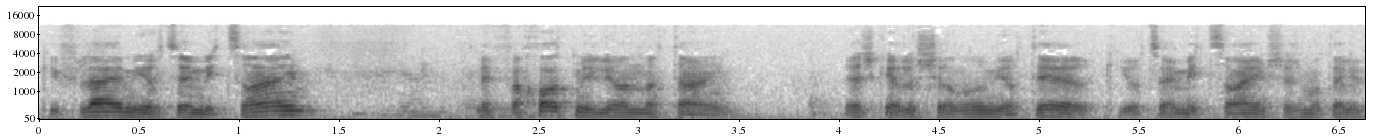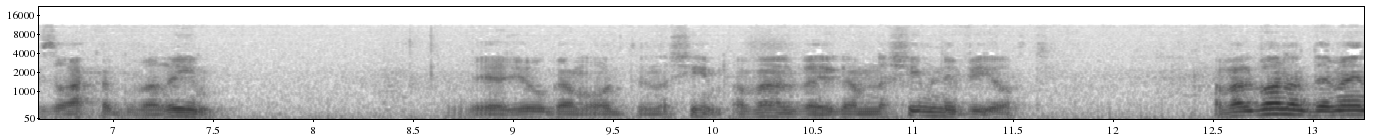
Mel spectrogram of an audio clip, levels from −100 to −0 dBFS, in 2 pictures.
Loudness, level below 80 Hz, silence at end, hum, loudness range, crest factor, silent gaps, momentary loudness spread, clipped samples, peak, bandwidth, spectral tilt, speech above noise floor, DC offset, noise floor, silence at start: -31 LUFS; -54 dBFS; 0 s; none; 5 LU; 20 dB; none; 14 LU; under 0.1%; -12 dBFS; 11.5 kHz; -6.5 dB/octave; 24 dB; under 0.1%; -54 dBFS; 0.05 s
